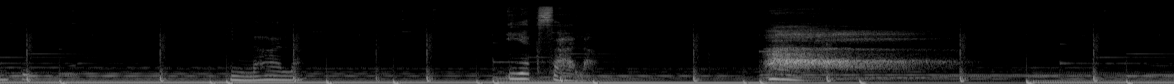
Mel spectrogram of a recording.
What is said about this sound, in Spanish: inhala y exhala.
